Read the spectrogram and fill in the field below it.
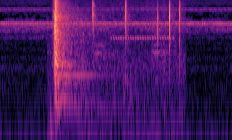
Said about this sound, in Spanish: Ey, ¿oíste eso? ¿Qué cosa? Cuando lanzaste la piedra al suelo sonó como un ruido metálico. ¿Y? Pues el suelo no es de metal, güey.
